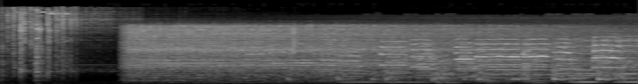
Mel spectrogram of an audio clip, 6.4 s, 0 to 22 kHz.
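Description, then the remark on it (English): A Panoram 2000 film jukebox powers up with a burst of rapid mechanical clicks and rattles, a brief pause, then a loud, steady wash of music from a soundie abruptly kicks in and keeps playing. “Let's power up the Panoram 2000 to listen to a soundie”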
